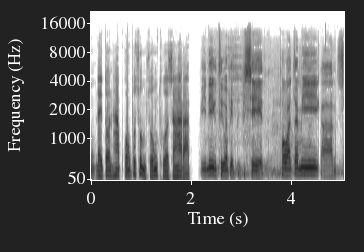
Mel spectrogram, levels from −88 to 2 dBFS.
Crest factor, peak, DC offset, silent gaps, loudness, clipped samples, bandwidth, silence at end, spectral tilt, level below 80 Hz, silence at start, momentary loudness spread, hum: 14 dB; -4 dBFS; under 0.1%; 2.10-2.14 s; -18 LUFS; under 0.1%; 16 kHz; 0 s; -4 dB/octave; -56 dBFS; 0 s; 8 LU; none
